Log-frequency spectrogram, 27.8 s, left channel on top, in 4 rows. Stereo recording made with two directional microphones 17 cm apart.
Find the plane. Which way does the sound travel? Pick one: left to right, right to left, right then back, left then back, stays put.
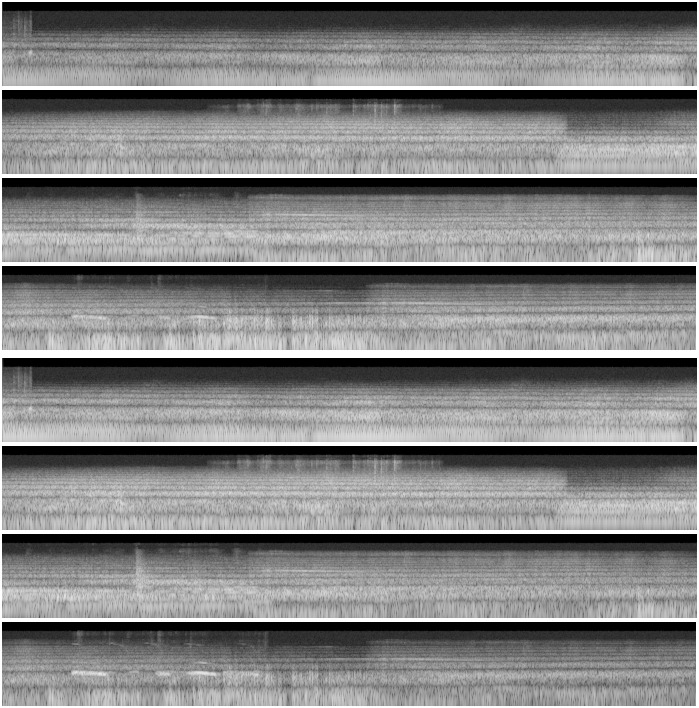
right to left.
